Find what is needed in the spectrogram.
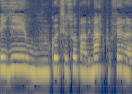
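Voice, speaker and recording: A woman with a fairly high pitch talks at a fairly quick pace in a monotone, flat intonation. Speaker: beauty vlogger. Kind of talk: casual vlog haul. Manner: quiet; hesitant with fillers.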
